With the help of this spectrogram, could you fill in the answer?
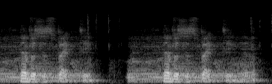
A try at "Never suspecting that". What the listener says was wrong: Never suspecting that. 뒤에 that 들어보세요. Never suspecting that.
